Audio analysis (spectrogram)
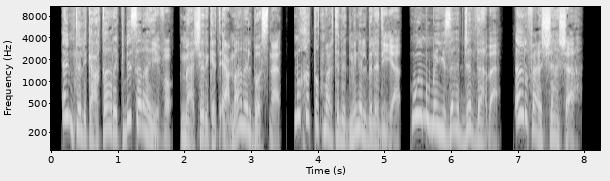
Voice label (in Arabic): اعلان صوت رجالي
